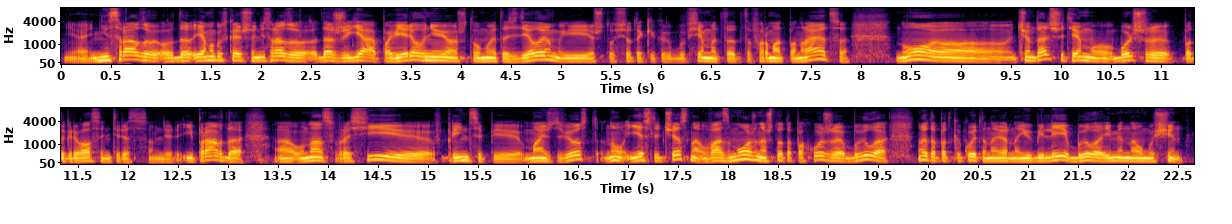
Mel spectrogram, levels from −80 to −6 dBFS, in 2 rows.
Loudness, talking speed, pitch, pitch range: -15 LUFS, 165 wpm, 120 Hz, 110-140 Hz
